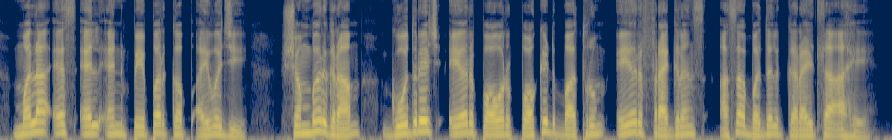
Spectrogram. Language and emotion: Marathi, neutral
